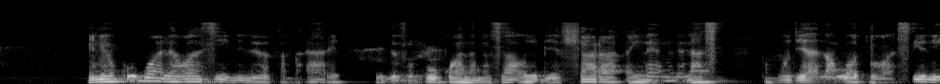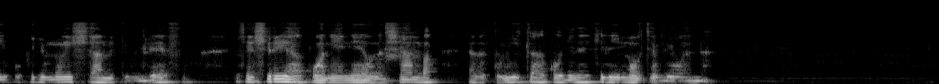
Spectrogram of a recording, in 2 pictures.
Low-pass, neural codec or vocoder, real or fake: 7.2 kHz; codec, 32 kHz, 1.9 kbps, SNAC; fake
